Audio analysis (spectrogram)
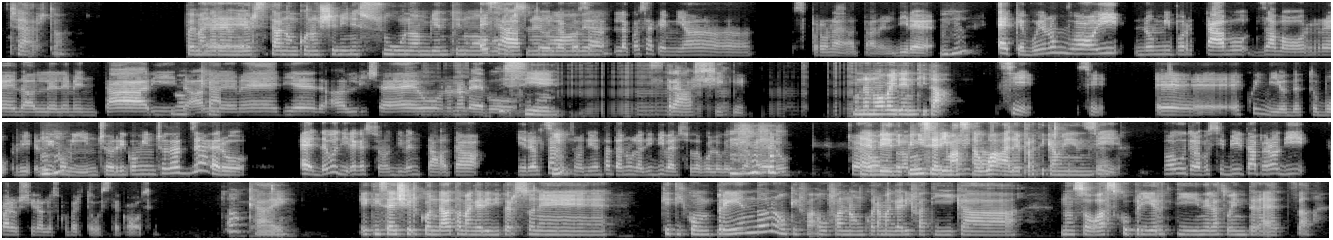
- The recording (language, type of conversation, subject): Italian, unstructured, Quale parte della tua identità ti sorprende di più?
- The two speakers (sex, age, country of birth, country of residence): female, 18-19, Italy, Italy; female, 60-64, Italy, Italy
- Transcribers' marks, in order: other background noise; tapping; chuckle; "Cioè" said as "ceh"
